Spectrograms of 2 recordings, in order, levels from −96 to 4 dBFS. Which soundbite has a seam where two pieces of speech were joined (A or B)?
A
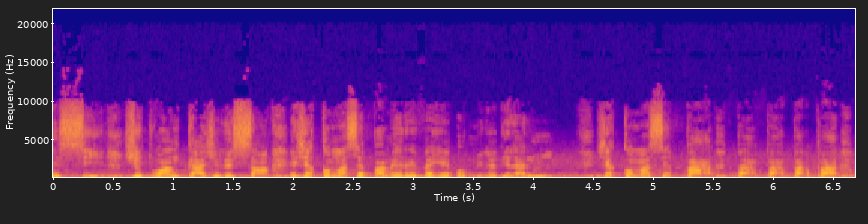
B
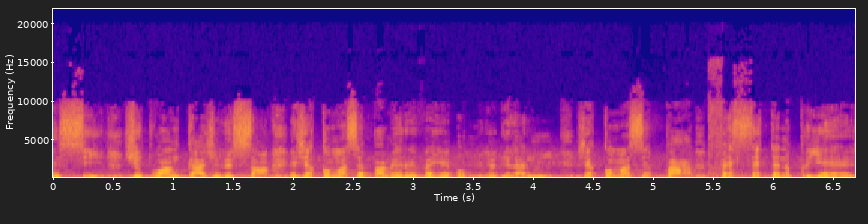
B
